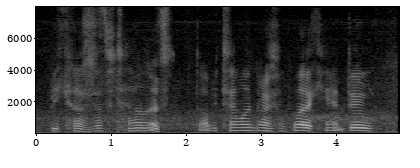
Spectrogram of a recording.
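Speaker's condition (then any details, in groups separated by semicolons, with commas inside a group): Parkinson's disease; brain surgery; 19 years since onset, recumbent cycling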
